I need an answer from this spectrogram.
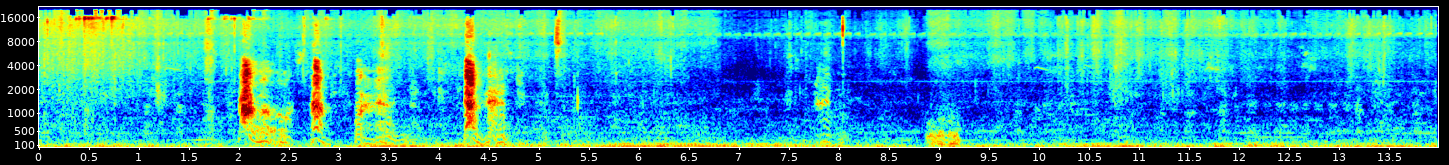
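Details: Male dog, described as running, gives three sharp, loud barks within about two seconds, then a lower, muffled single bark a few seconds later, over a steady low rumble of background noise.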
